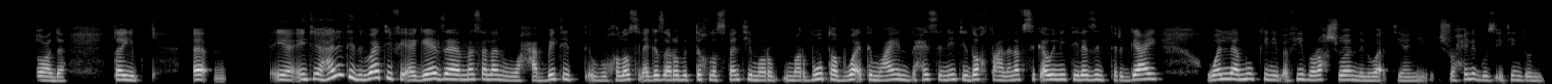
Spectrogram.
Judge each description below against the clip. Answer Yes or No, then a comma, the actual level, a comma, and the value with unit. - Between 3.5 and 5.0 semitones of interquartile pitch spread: No, average, 2.9 semitones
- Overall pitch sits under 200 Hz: No, high, 220 Hz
